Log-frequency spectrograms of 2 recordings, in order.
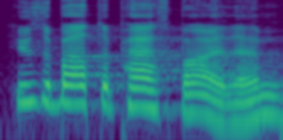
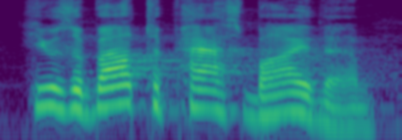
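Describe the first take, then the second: First: About stressed, tune rising at the end; rising question. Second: About pressed, phrase falling at the end; stress on about. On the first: Preacher repeats the verse, puzzled rising tune. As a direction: say it again as a puzzle, higher. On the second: Preacher reading the verse, stress on about. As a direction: lean on about and let it drop. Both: Shown as a demonstration.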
